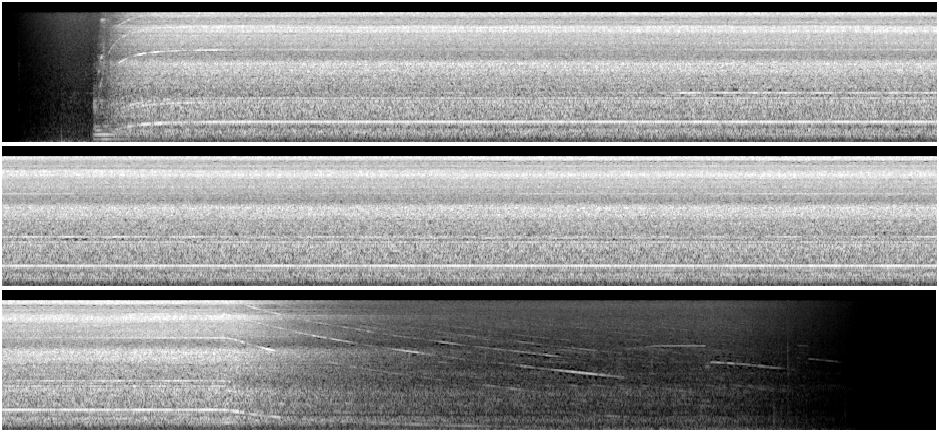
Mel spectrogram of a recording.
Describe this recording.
Vacuum On Run Off
A vacuum cleaner being turned on, running for a bit, and being turned off. A little more noise than I wanted, but it's not bad.
hoover, vacuum, vacuum-cleaner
